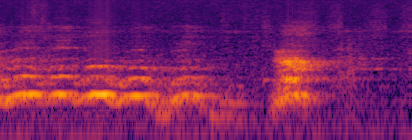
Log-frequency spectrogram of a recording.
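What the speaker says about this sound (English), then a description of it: "Chip likes to bark at the kids coming home from school." A pet dog named Chip barks at children walking home from school, a few loud yelps at the start and another short burst after a pause, fairly close.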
